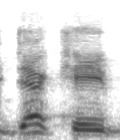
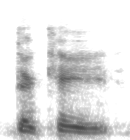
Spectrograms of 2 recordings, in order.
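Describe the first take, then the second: First: Said in the usual way. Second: Decade in a Boston accent, dropped r and broad vowels. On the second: Shown as a demonstration. Speaker showing how decade sounds in a Boston accent. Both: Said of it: "but with a Boston accent".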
